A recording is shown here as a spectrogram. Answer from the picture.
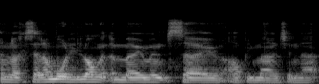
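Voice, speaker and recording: A man talking at a very fast pace. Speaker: day trader streaming market analysis. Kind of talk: live market analysis stream. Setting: livestream. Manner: halting, repeats words.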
